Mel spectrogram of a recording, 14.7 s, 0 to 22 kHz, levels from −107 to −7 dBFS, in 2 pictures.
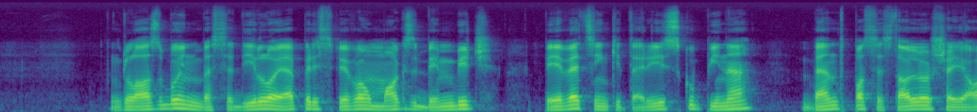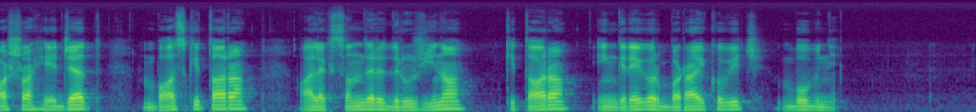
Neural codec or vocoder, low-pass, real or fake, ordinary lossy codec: vocoder, 44.1 kHz, 128 mel bands every 512 samples, BigVGAN v2; 19.8 kHz; fake; none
